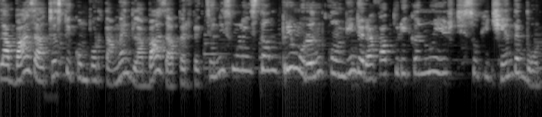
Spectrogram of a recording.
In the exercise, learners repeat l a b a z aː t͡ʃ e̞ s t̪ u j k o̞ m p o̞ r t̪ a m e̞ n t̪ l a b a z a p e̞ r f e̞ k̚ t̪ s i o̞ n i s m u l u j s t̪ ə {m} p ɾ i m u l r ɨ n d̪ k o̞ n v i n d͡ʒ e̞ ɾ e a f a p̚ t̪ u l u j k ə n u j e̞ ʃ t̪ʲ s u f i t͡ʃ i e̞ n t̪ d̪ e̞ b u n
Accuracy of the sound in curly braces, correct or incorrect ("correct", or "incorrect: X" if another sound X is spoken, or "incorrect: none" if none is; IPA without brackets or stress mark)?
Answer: correct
